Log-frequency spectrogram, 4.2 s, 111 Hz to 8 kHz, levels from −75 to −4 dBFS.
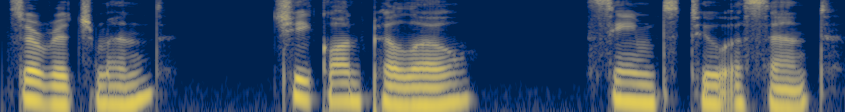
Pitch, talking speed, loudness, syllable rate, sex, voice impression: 160 Hz, 115 wpm, -19 LUFS, 3.8 syllables/s, female, feminine, adult-like, slightly thin, tensed, slightly weak, clear, nasal, calm, friendly, reassuring, slightly sharp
